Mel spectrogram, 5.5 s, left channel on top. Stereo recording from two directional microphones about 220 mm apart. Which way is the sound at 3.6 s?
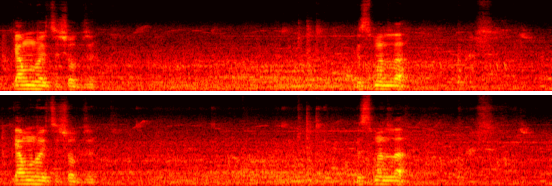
10° right (ahead or behind).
